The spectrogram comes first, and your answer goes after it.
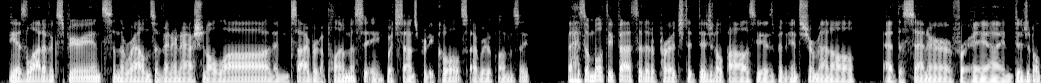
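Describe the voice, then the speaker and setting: Low-voiced male podcast host. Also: no echo, clean studio sound. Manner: relaxed, friendly, jokey. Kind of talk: interview podcast.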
